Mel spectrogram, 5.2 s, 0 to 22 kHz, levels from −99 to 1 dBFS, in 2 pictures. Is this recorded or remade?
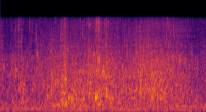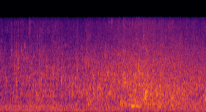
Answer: recorded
